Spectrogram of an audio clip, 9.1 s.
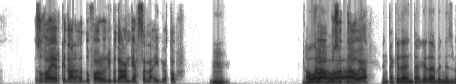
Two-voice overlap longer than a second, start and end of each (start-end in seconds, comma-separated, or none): none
